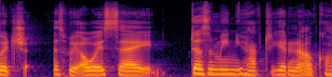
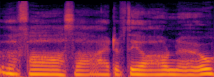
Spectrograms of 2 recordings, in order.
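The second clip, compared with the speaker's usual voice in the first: slipping into a put-on British accent; 4 dB quieter than usual. One co-host answering the other about which side to cover, in a British accent. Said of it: "British there".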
